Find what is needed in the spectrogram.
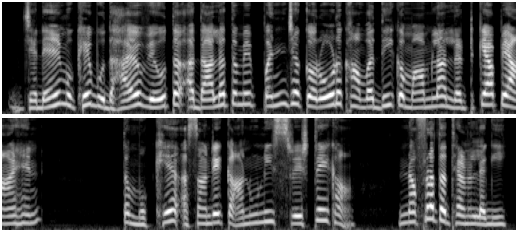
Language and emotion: Sindhi, disgusted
